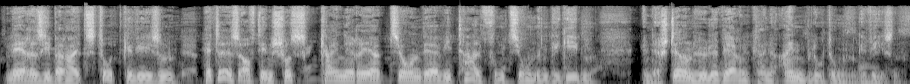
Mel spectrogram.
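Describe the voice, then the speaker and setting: A man's voice: mid-range voice, sing-song, moderate pace, close to an everyday voice. A man speaking in the style of a dubbed documentary interview.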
